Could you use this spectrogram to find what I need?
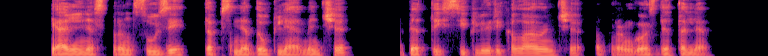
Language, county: Lithuanian, Utena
